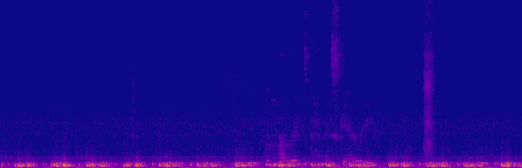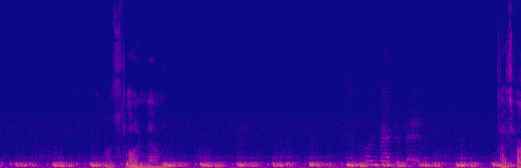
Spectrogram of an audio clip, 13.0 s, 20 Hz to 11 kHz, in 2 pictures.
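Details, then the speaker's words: Fetal heartbeat on the monitor during a stress test at 41 weeks of pregnancy (polyhydramnios tagged): rapid, rhythmic whooshing pulses at about 130 a minute, with brief talk over them. "heart rate that's her what is on your belly it's where her heart is"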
